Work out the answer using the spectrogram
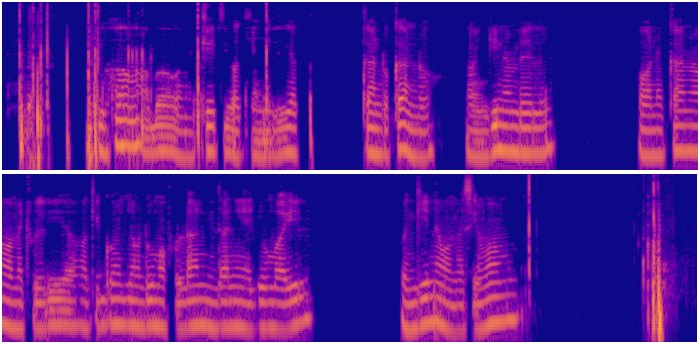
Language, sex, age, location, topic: Swahili, male, 18-24, Mombasa, government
